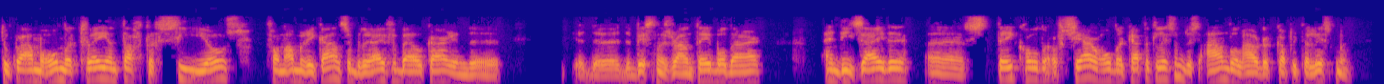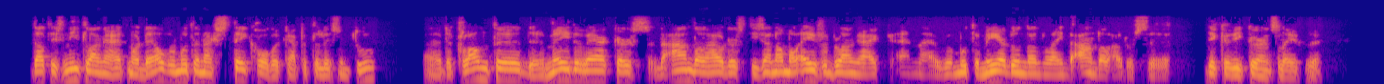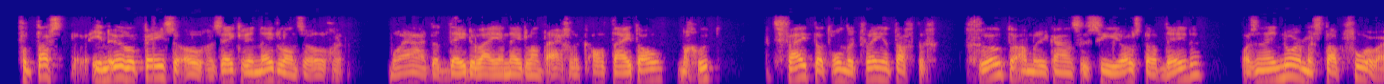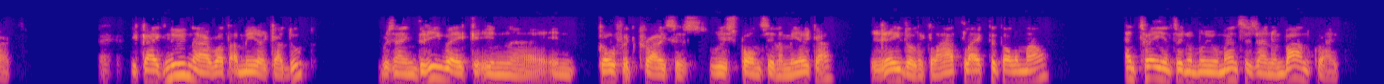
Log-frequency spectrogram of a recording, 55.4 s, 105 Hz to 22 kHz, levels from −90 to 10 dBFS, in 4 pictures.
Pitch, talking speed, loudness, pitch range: 125 Hz, 140 wpm, -19 LUFS, 110-140 Hz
